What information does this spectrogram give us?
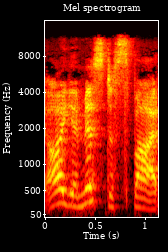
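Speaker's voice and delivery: loud, scolding mother-style yelling. Retelling a mother yelling at a child: imitating mom yelling. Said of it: "my mom yelling at me".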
